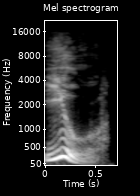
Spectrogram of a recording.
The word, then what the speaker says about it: Yule: Yule. – An alternative or ironic way to say Christmas. Rhymes with cool, as in have a cool Yule.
